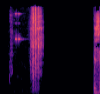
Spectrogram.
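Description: A brief two-part click: a faint high tick about a quarter second in, then a short burst of noise just after half a second, otherwise silence.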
